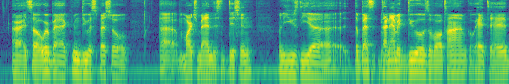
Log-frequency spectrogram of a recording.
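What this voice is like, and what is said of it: Voice sounds sick, under the weather. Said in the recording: “excuse my voice. I'm a little under the weather.”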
